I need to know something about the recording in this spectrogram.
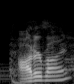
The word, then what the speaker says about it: Otterbein: I believe versus otter otterbine that's how you pronounce it yes yeah the academy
